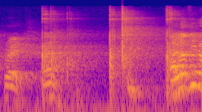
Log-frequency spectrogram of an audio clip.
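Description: Table tennis ball being hit back and forth in a backhand rally: about four sharp clicks of ball on bat and table, roughly half a second apart. Voices and laughter start near the end.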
